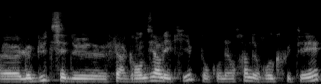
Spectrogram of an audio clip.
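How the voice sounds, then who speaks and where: Pitched fairly high, a man's plain, everyday voice rises and falls in an ordinary way. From Réunion. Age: 30s. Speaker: software engineer and entrepreneur. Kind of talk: casual interview.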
